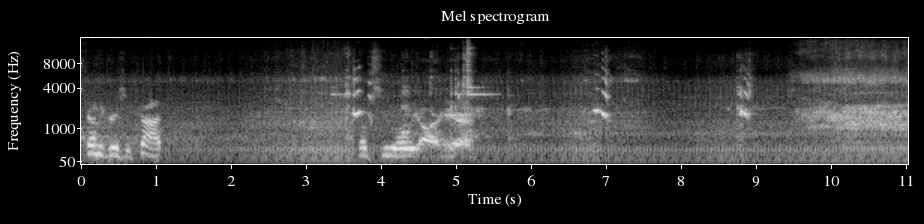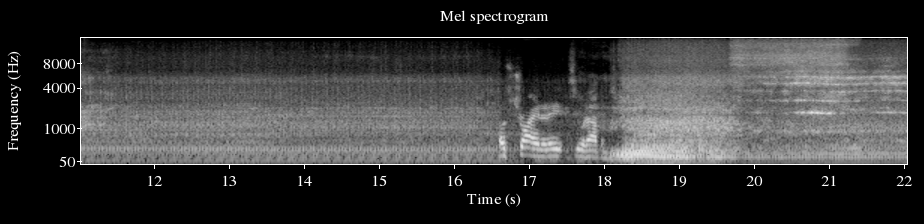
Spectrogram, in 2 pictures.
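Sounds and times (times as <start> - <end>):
sawmill gas engine running: 0.0 - 22.0
short high squeaks: 2.6 - 7.7, 8.6 - 11.6, 19.3 - 22.0.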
